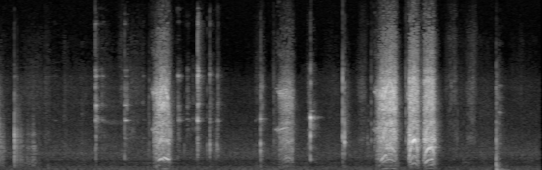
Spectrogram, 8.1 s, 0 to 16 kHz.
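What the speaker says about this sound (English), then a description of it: "We use a spade bit because it drills a flatter hole in the bottom." A power drill driving a spade bit into wood, a 3-inch bit sized for dowel holes in a homemade spice rack, whirs in several short bursts between quiet pauses, close and moderately loud.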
